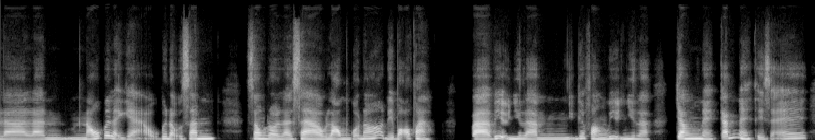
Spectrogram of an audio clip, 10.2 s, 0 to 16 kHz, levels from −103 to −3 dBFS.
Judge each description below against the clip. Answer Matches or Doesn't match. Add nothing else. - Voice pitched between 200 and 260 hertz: Doesn't match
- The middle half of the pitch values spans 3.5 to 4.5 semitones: Doesn't match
